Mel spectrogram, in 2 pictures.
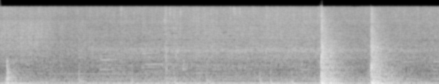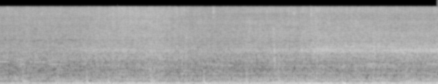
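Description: Diced potato, carrot and onion sizzling steadily in oil in a stainless steel frying pan, with two sharp knocks a half-second apart about three seconds in.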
